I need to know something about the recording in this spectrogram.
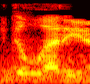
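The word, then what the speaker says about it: Gulitti: Is that how it's pronounced? – It's actually Galletti, actually.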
